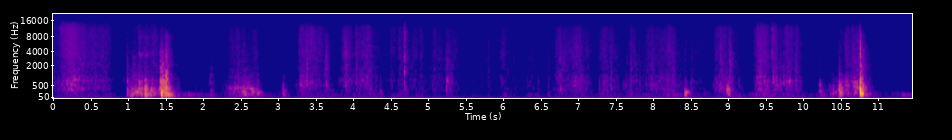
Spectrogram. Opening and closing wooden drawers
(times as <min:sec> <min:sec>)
0:01.0 0:02.8, 0:10.2 0:11.0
